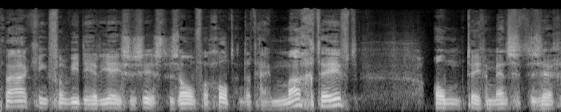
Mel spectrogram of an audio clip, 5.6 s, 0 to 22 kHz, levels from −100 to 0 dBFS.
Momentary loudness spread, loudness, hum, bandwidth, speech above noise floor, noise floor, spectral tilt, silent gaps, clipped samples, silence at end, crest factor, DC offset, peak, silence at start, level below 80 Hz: 7 LU; -23 LUFS; none; 16.5 kHz; 23 dB; -46 dBFS; -4.5 dB/octave; none; under 0.1%; 0 s; 18 dB; under 0.1%; -6 dBFS; 0.05 s; -62 dBFS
